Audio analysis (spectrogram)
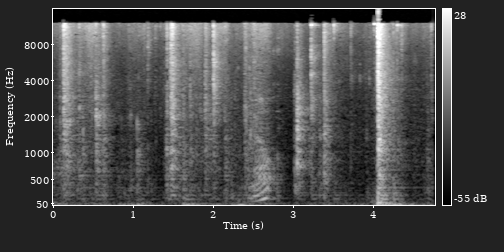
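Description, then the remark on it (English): Rattling and scraping at a home's front door lock as it is opened for trick-or-treaters, a few scattered clicks, then a sharp loud clack near the end as the door comes open, with faint voices in the background. “Apparently, I can't open my own door.”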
